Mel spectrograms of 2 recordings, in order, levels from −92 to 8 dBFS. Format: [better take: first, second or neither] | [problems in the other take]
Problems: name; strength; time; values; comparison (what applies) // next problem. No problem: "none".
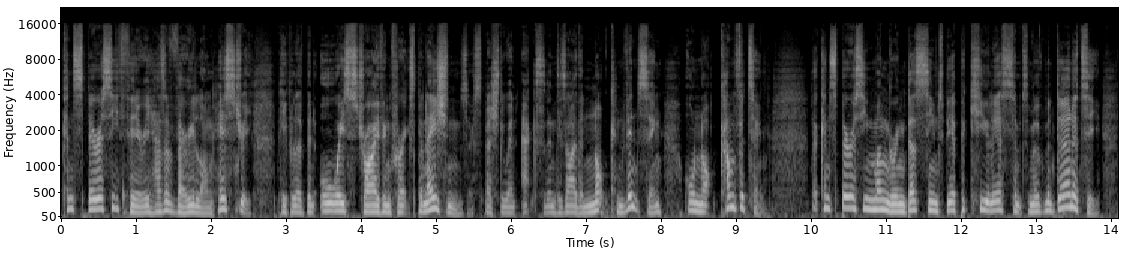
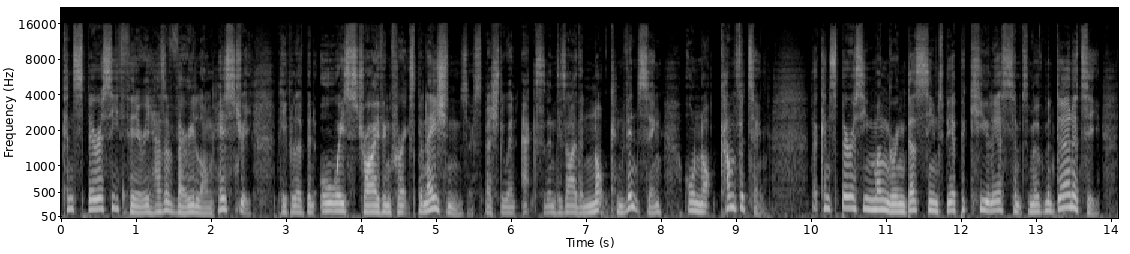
neither | none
